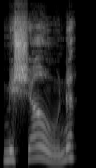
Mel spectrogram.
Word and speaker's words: Michonne: Michonne rhymes with own.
